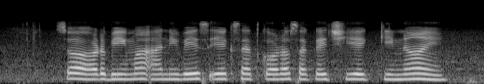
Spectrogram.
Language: Maithili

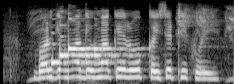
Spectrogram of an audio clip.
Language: Bhojpuri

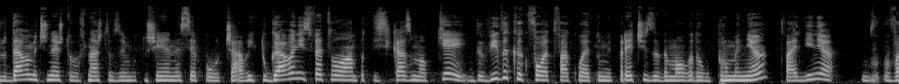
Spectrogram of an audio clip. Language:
Bulgarian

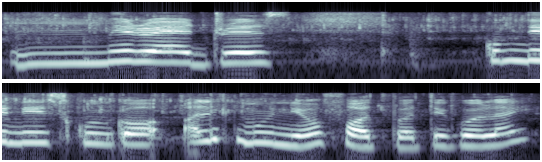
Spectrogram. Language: Nepali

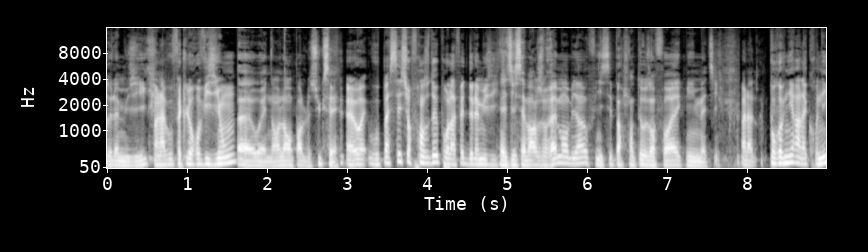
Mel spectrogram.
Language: French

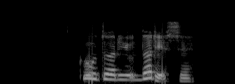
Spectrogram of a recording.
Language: Latgalian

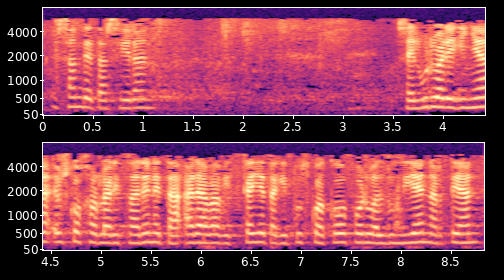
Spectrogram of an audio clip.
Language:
Basque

